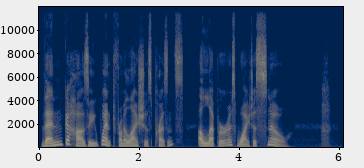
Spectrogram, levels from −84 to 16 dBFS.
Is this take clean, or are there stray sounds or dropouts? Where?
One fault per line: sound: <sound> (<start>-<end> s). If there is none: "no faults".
sound: breath (5.6-5.9 s)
